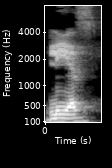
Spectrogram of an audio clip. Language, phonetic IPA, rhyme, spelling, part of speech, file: Russian, [lʲes], -es, лез, verb, Ru-лез.ogg
- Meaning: masculine singular past indicative imperfective of лезть (leztʹ)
